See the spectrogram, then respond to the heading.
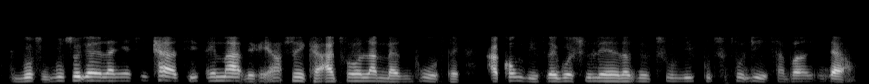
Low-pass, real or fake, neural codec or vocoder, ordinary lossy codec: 3.6 kHz; fake; codec, 16 kHz in and 24 kHz out, 0.9 kbps, LongCat-Audio-Codec, four codebook decoder; none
